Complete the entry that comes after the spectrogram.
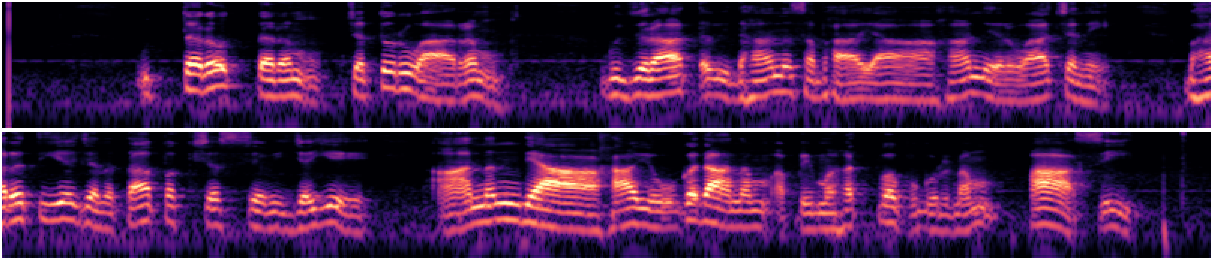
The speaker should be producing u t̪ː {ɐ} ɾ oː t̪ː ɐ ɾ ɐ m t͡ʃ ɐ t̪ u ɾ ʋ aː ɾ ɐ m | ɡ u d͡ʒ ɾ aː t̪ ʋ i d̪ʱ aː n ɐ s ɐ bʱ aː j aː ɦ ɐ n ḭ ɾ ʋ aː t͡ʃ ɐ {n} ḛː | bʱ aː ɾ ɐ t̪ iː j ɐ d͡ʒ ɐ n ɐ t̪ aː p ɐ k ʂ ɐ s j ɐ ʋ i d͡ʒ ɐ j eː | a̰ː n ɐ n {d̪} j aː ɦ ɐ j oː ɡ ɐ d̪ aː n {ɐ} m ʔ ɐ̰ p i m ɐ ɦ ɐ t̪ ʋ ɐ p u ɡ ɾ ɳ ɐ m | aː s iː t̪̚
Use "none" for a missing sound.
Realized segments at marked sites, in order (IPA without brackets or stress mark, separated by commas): ɐ, n, d̪, ɐ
